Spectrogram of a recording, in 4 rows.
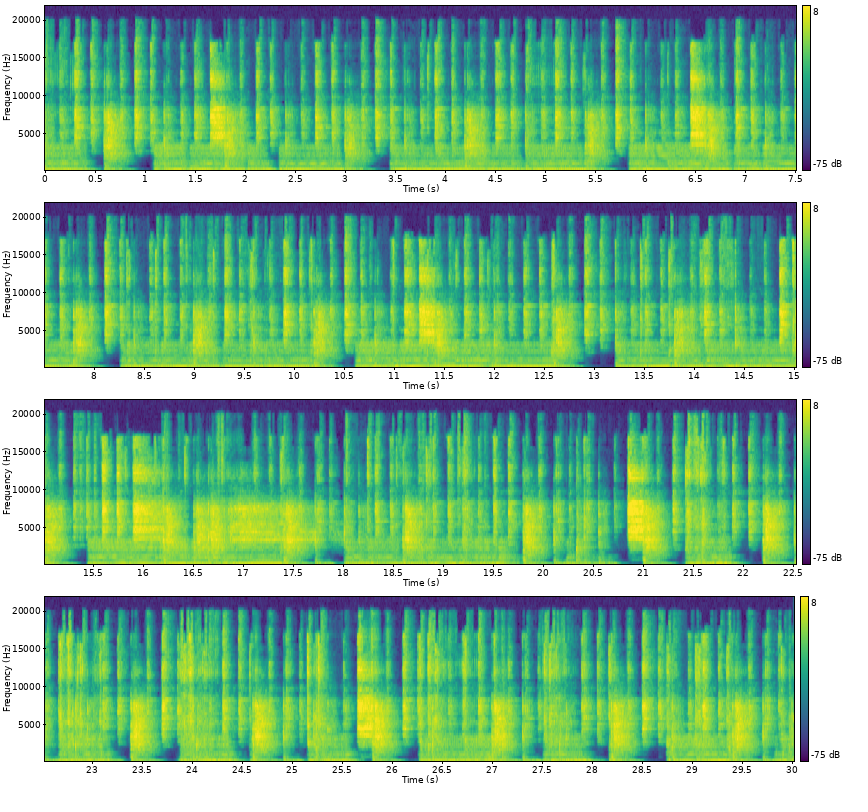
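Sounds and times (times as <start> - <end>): electric bass riff: 0.0 - 0.5, 1.2 - 12.6, 13.2 - 15.1, 18.0 - 20.5, 21.5 - 21.9, 26.3 - 28.1.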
